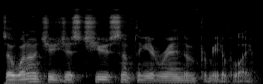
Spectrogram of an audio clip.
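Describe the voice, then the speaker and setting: Guy with a lowish voice, just chatting casually while playing a roleplaying game. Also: steady tone, quick pace, creaky. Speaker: player in a voice-driven role-playing demo. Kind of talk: casual spoken requests.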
